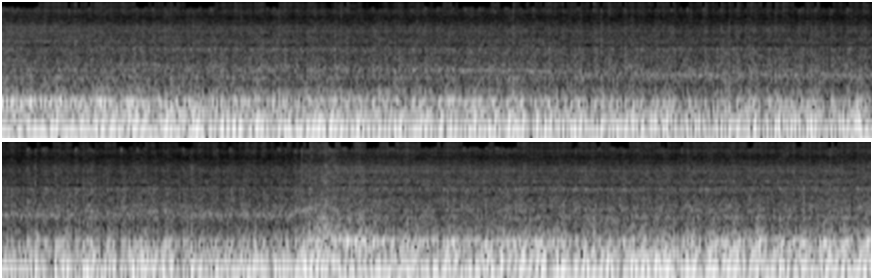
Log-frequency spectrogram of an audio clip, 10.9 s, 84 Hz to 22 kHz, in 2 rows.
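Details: 1980 Yamaha XJ650 four-cylinder after fitting new (old) exhaust pipes; deep, even burble, steady and strong down low, no blowing or popping; much better, healthy running.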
